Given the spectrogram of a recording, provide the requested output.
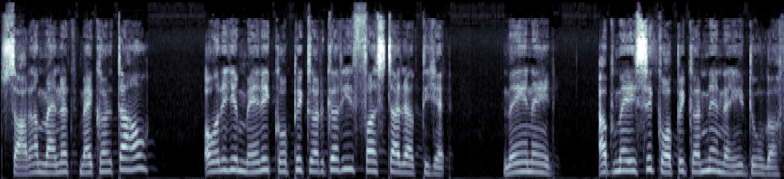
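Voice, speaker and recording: A man's voice: high-pitched, normal speed, darkish tone, lightly acted. A man voicing an earnest, plain-spoken poor schoolboy who studies hard, in a cartoon story. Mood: resentful.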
